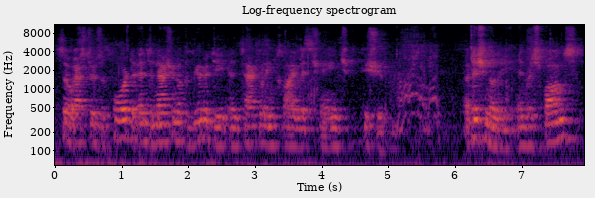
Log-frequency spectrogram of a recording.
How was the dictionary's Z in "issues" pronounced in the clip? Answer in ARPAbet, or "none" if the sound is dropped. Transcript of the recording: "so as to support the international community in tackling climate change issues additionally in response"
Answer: none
